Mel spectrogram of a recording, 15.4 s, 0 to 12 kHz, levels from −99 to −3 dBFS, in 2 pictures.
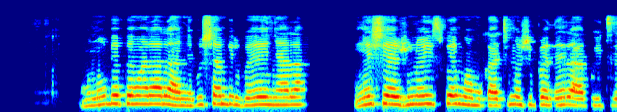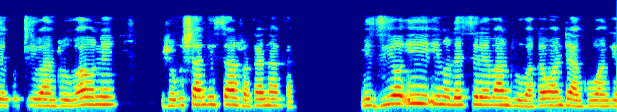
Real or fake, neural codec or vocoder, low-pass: real; none; 7.2 kHz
